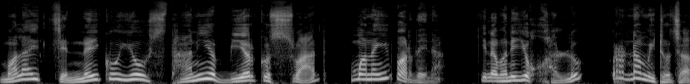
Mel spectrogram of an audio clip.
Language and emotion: Nepali, disgusted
